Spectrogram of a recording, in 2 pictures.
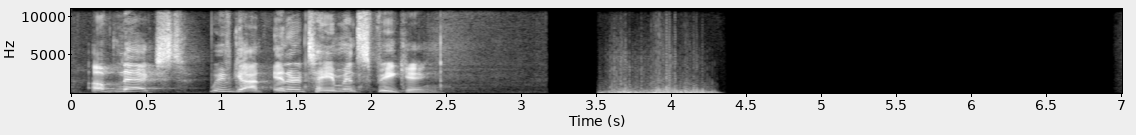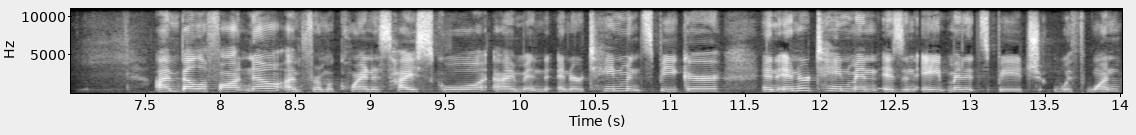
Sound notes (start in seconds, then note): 3.5 whoosh; 3.6 silent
